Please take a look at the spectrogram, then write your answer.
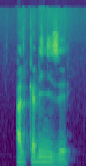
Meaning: past participle of alcaliniser
- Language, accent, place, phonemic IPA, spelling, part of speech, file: French, France, Lyon, /al.ka.li.ni.ze/, alcalinisé, verb, LL-Q150 (fra)-alcalinisé.wav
